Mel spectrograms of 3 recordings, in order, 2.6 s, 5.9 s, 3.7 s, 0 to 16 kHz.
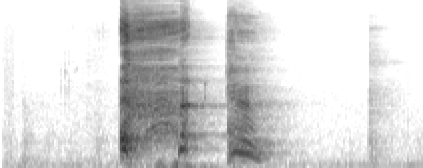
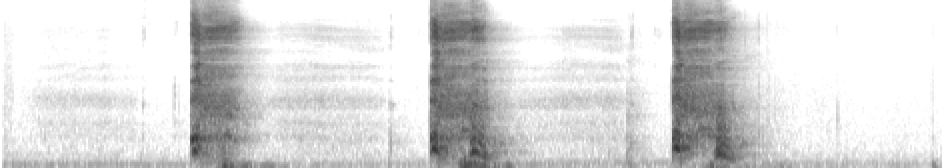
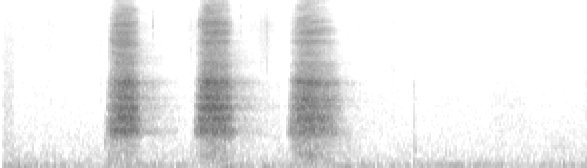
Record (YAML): cough_length: 2.6 s
cough_amplitude: 9683
cough_signal_mean_std_ratio: 0.35
three_cough_length: 5.9 s
three_cough_amplitude: 12267
three_cough_signal_mean_std_ratio: 0.33
exhalation_length: 3.7 s
exhalation_amplitude: 1019
exhalation_signal_mean_std_ratio: 0.36
survey_phase: beta (2021-08-13 to 2022-03-07)
age: 45-64
gender: Female
wearing_mask: 'No'
symptom_cough_any: true
symptom_sore_throat: true
symptom_fatigue: true
symptom_fever_high_temperature: true
symptom_headache: true
symptom_onset: 4 days
smoker_status: Never smoked
respiratory_condition_asthma: false
respiratory_condition_other: false
recruitment_source: Test and Trace
submission_delay: 2 days
covid_test_result: Positive
covid_test_method: RT-qPCR
covid_ct_value: 23.6
covid_ct_gene: ORF1ab gene
covid_ct_mean: 24.7
covid_viral_load: 7900 copies/ml
covid_viral_load_category: Minimal viral load (< 10K copies/ml)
